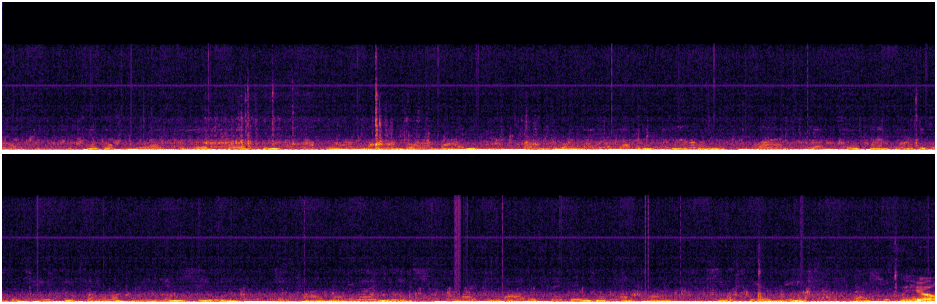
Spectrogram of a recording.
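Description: Jeep engine running at low revs in first gear as it crawls down a steep muddy trail, heard from inside the cab: a low rumble that swells and drops every second or so as the throttle is worked.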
